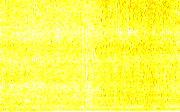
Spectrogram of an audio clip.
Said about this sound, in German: Auf der Straße draußen hielt ein Auto der Gendarmerie an.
